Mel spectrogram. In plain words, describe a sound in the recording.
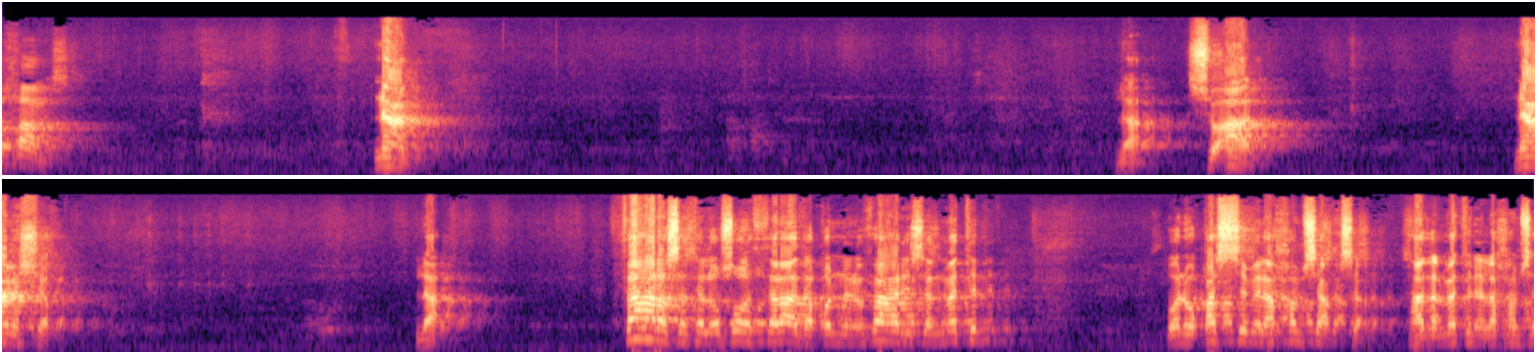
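A man speaks with animation into a microphone, in loud bursts with pauses.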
